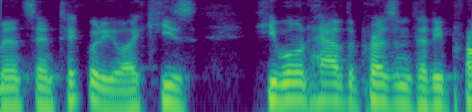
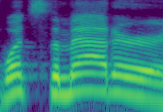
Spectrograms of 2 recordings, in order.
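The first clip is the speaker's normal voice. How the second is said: calling out; 8 semitones higher than usual. Retold or imitated. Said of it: "And then he calls out".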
